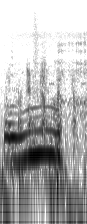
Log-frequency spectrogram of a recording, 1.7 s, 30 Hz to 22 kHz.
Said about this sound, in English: Because researchers found that Cape fur seals display the fastest mother-to-young vocal recognition of any mammal, even knowing their pup's squeaky cry just 2 hours after birth.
